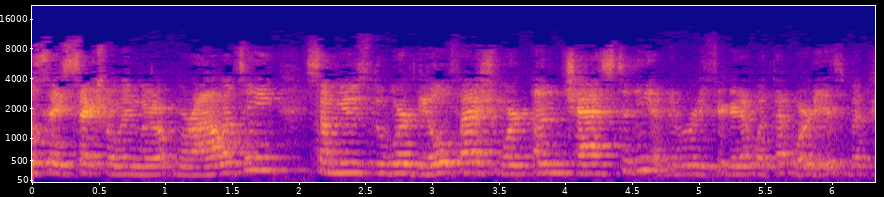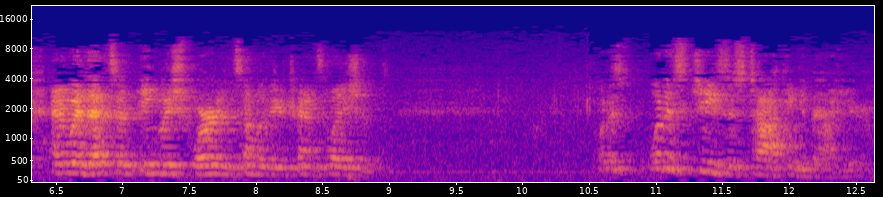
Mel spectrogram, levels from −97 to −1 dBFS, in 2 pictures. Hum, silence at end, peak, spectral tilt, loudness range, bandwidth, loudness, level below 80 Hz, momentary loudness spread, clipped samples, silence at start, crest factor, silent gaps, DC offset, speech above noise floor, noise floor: none; 0 s; -8 dBFS; -1 dB/octave; 11 LU; 12 kHz; -27 LUFS; -74 dBFS; 15 LU; under 0.1%; 0 s; 22 dB; none; under 0.1%; 27 dB; -56 dBFS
